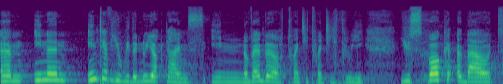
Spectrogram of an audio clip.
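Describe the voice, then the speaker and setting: Her intonation is lively and her pitch fairly high. This woman speaks with a French accent. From France. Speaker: panel moderator. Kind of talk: panel discussion.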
